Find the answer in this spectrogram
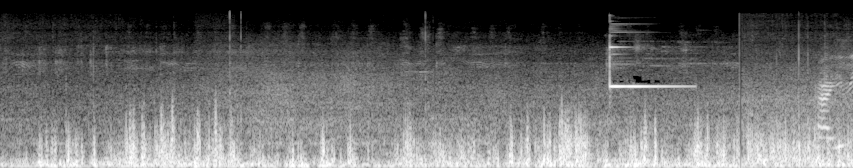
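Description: Steady outdoor rumble with irregular gusts of wind noise on the microphone. About six seconds in, a single high electronic beep sounds for just under a second.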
